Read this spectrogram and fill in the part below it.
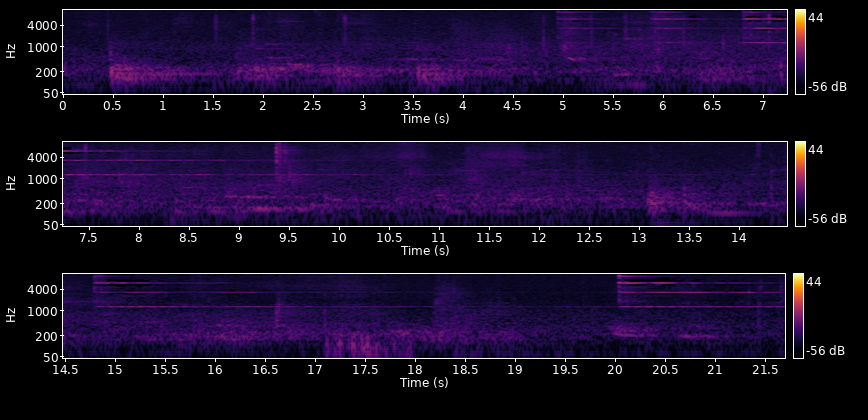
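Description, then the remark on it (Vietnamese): A bell is struck three times, each ring sustaining a long, clear shimmering tone that slowly fades, over a low rumbling background with no talking. “À, bây giờ đại chúng nghe chuông, chúng ta cùng đứng dậy.”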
